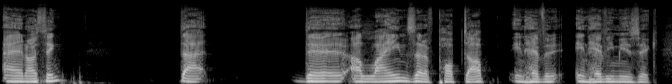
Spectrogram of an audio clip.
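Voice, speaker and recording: Halting man hosting a podcast. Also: medium pitch, little pitch movement, no room sound. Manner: thoughtful, halting, repeats words. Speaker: podcast co-host. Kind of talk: casual podcast chat.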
